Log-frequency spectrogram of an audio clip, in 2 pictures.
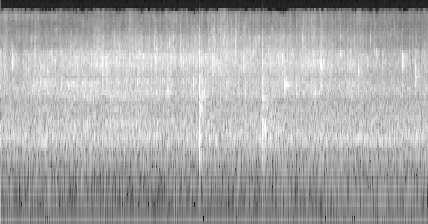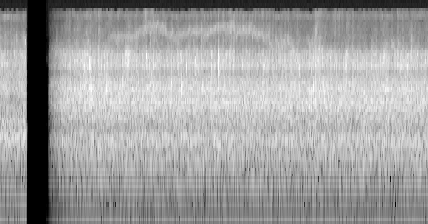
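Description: Batter-coated paneer cubes shallow-frying in hot oil in a pan, a steady sizzle. Two sharp clicks of a metal slotted spoon against the pan come about three and four seconds in. The sound cuts out for a moment about seven seconds in, then the sizzling resumes.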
